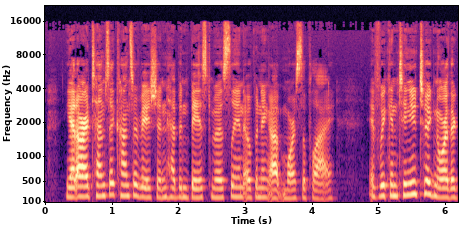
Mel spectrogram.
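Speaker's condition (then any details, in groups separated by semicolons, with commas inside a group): No condition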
